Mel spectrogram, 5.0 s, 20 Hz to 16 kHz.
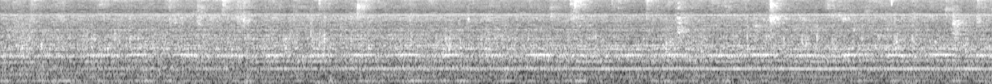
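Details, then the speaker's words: Headhunter X-Caliber water pump after repair using donor pump parts, run on 12 V bench supply with body flooded; even electric motor hum with light rapid pulsing, quiet and pumping; normal pump running. "Okay, it's running. And it's quiet. And it's pumping."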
